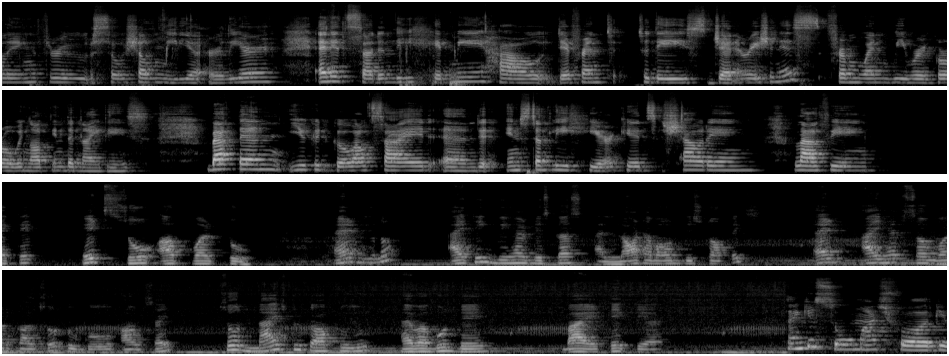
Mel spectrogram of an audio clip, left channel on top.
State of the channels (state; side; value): different; both; correlation 0.00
